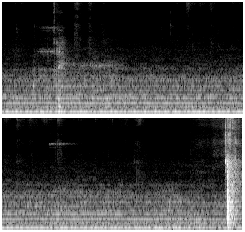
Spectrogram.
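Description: Quiet room tone with a faint steady hum, and one short sharp noise near the end.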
